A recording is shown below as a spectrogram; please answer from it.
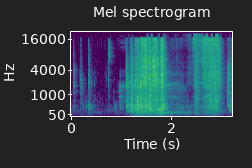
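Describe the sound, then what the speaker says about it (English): A deck of tarot cards is shuffled in two brisk riffling bursts after a few light taps, close and crisp with no talking. "I'm going to go ahead and shuffle the cards."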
